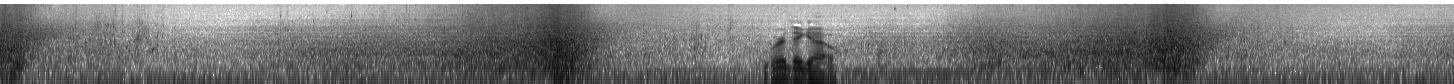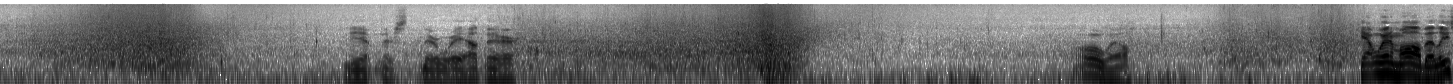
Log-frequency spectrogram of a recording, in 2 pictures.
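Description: Small waves wash gently onto the shore in slow, regular surges.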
